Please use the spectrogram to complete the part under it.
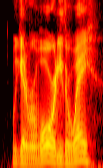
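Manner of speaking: menacing, threatening tone. Voicing a guard, hand on pistol, warning a prisoner: threatening guard voice. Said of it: "and he's like".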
